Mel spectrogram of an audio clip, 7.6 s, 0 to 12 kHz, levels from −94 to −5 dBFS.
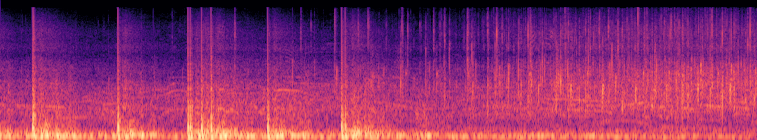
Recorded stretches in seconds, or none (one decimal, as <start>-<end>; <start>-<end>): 0.0-7.6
